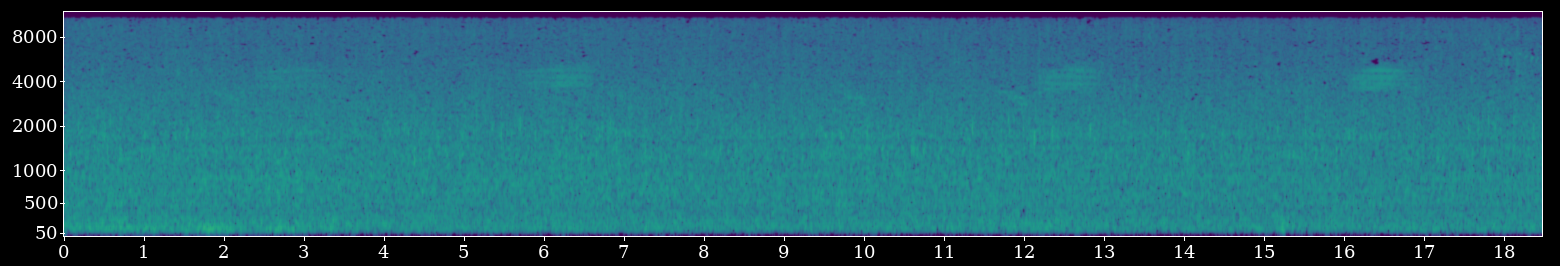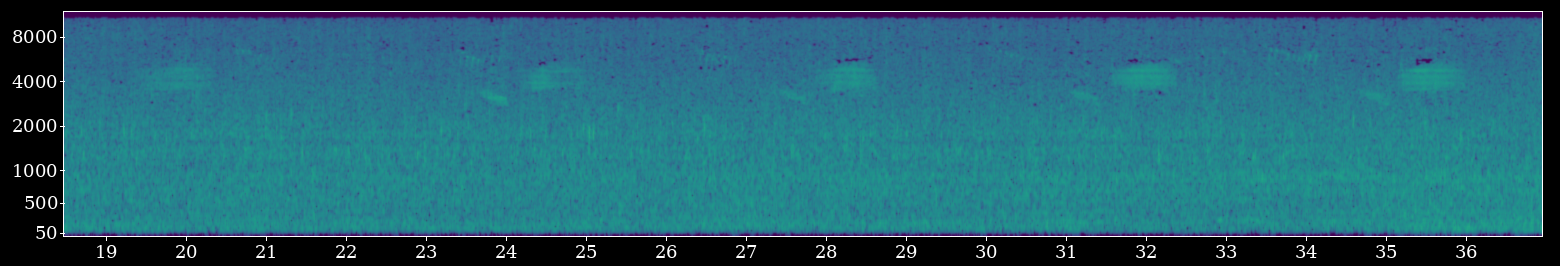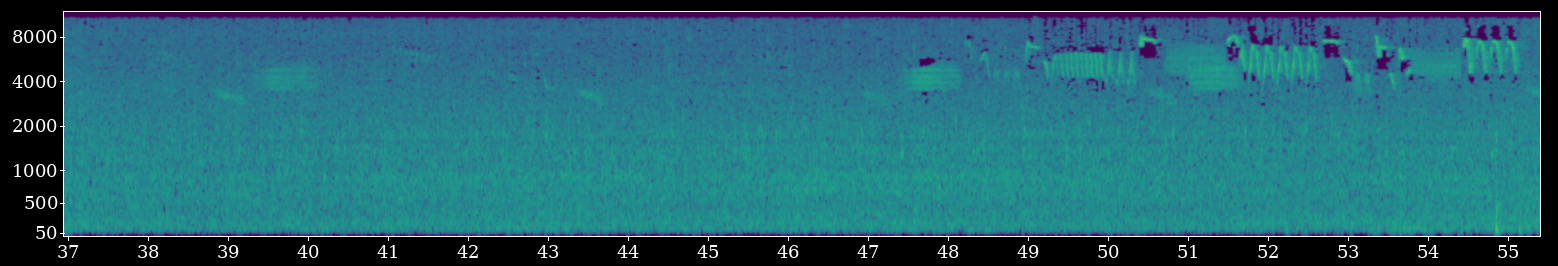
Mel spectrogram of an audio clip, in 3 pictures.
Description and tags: birds near a string of falling water
h4n X/Y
